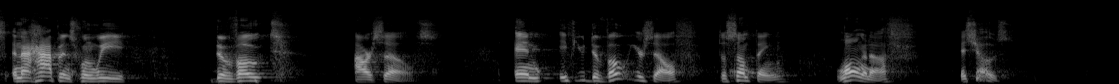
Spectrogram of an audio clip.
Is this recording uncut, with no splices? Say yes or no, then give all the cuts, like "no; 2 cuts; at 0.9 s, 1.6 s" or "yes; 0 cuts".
no; 1 cut; at 9.4 s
